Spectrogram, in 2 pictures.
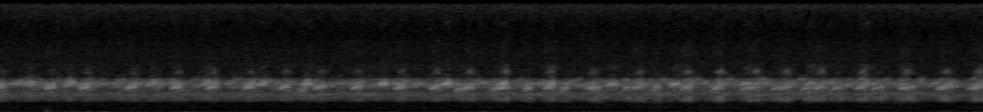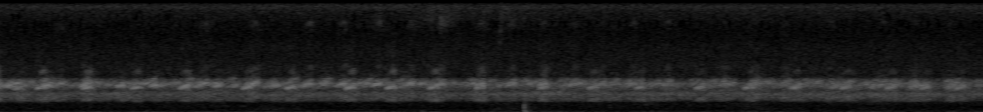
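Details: Night chorus of many frogs; an unbroken, rattling blanket of croaks throughout, with one faint sharp click partway through.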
